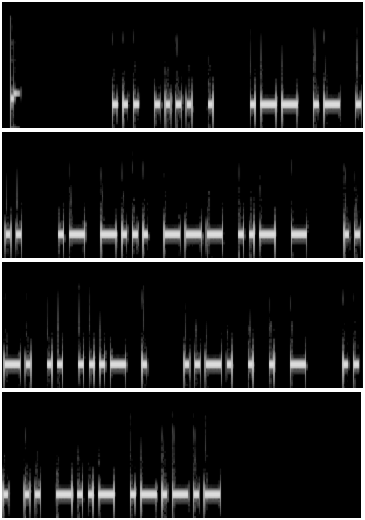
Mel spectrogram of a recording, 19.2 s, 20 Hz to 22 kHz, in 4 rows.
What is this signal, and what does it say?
Morse code, heard as a keyed tone, about 17 wpm, 700 Hz. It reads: SHE WAS ABOUT FIVE FEET SIX.
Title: Sentences from Top 1000 Words - Review Part 2 - 17wpm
